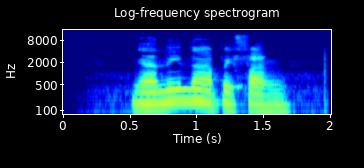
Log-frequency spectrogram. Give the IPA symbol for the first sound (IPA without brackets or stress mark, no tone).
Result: ŋ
